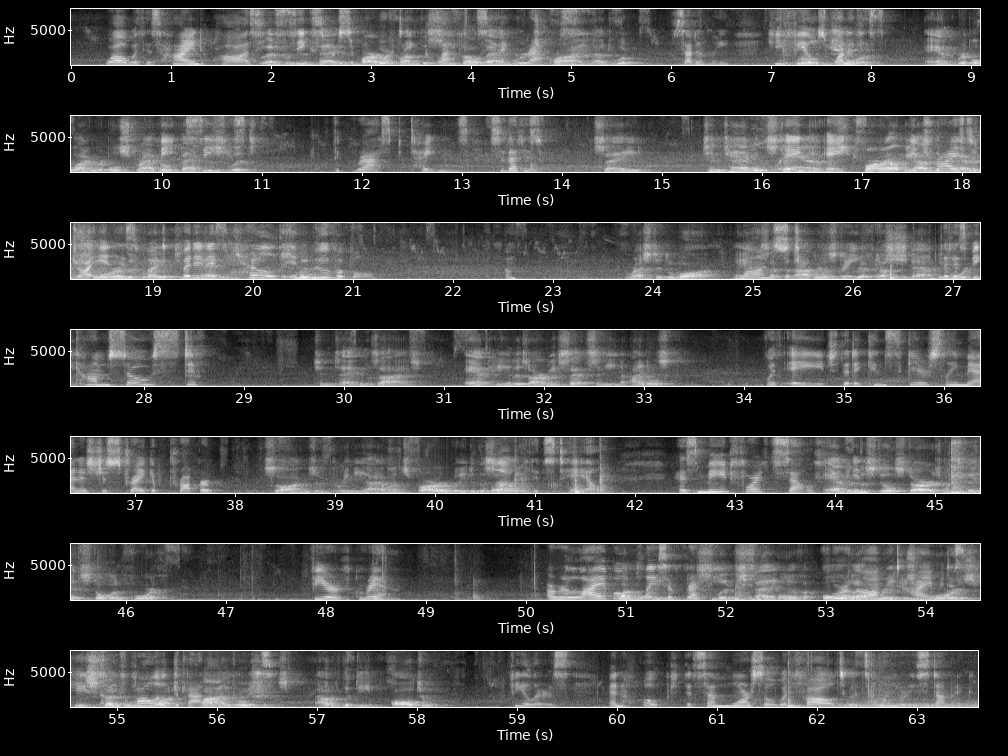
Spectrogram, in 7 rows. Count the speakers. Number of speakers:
2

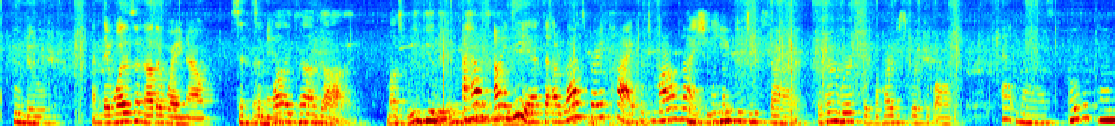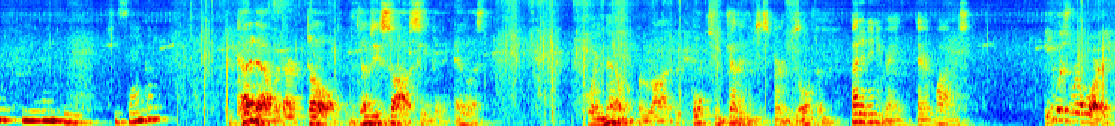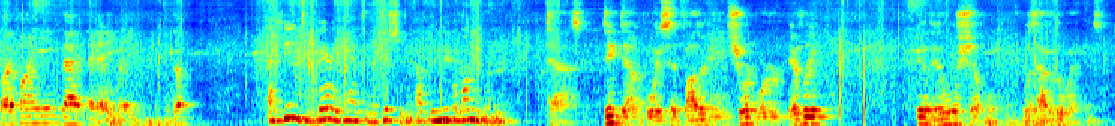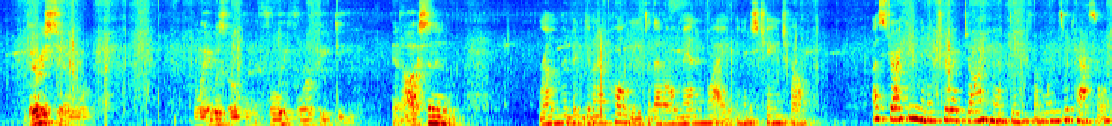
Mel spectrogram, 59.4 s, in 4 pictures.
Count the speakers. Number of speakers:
10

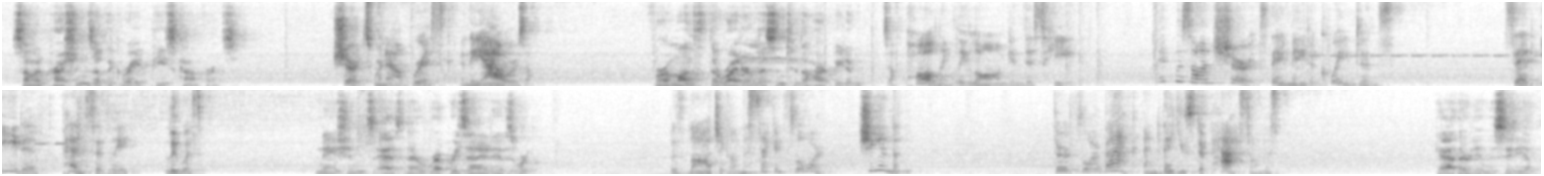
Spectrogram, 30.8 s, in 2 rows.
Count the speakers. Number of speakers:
2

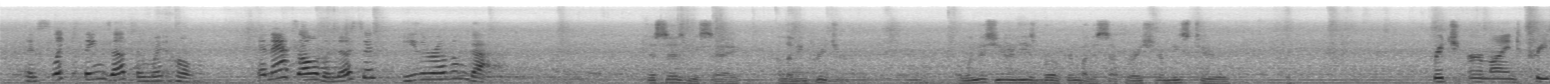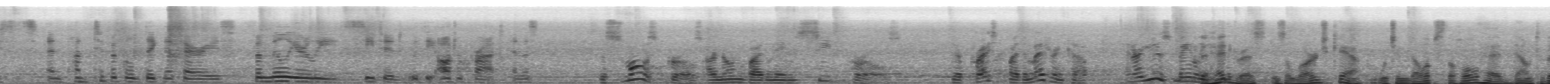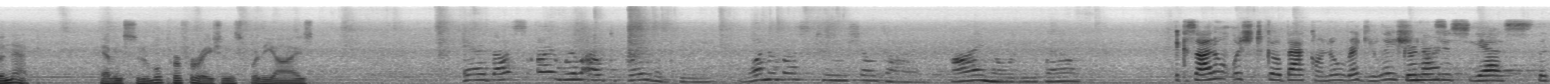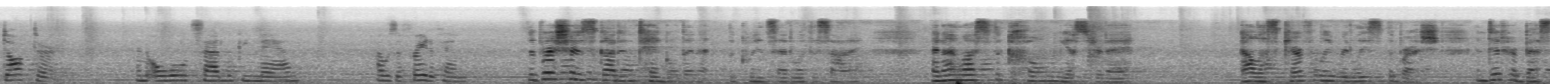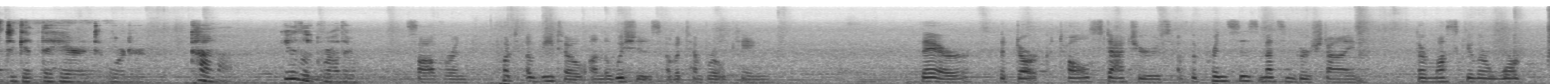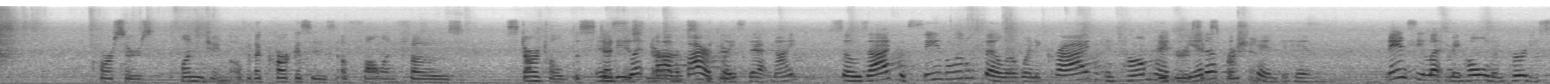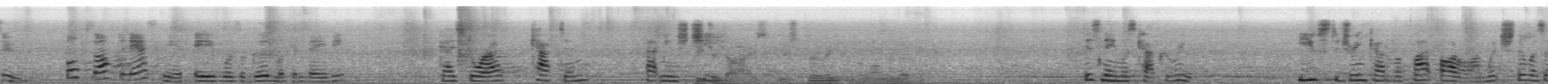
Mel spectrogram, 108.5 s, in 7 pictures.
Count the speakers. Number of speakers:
9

